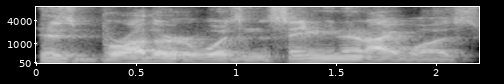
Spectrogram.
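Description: Over a quiet background, someone with an American accent talks at a moderate pace with fairly even intonation. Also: man. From South Carolina, Charleston. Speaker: military veteran. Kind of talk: interview. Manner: halting.

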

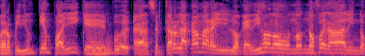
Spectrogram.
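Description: Using a raised, projected voice with a bright, sharp tone, a man with a high pitch and ordinary pitch variation talks at a very fast pace. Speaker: sports radio co-host. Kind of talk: casual sports banter.

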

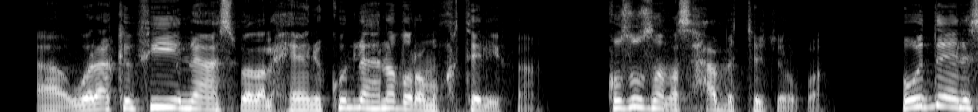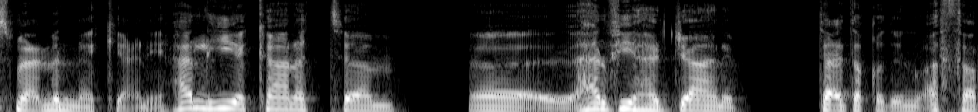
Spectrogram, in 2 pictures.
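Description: A man speaks in a normal speaking voice, fairly high in pitch, at a fairly quick pace with lively intonation, in a very clean recording with a silent background and a dry, close sound with no echo. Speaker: radio host. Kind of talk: interview.

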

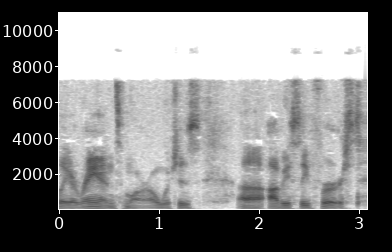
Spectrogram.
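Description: A man speaks with a Chicago accent. His pace is moderate. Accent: American (Chicago). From Chicago, US. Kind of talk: casual chat.

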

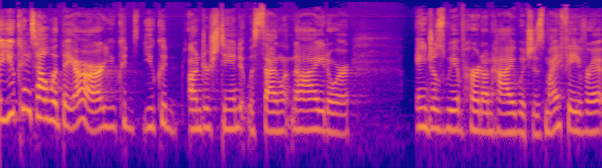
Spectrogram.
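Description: A woman talks very fast at a medium pitch with ordinary pitch variation. The recording is very clean, with a silent background. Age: 40s. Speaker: nonprofit fundraiser. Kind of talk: casual interview.

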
